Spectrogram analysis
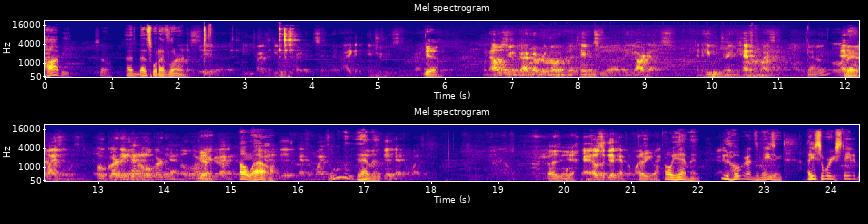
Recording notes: Record on location during the most EPIC event. The Trifecta Bottle Share Hosted by The Craft Lounge, Hip Hop Craft, Beer Thug Life and Louie's Liquor! Located in Beaumont, CA.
